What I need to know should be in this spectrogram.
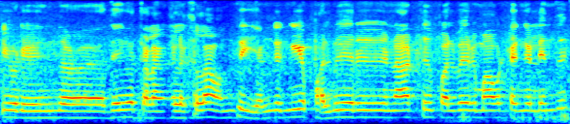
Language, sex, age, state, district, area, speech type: Tamil, male, 45-60, Tamil Nadu, Tiruchirappalli, rural, spontaneous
